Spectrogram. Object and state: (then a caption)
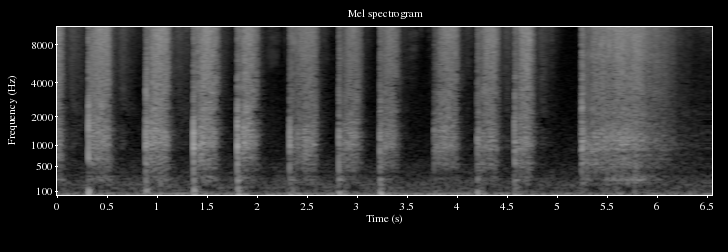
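Sand swept with a small broom. A small natural-fiber hand broom sweeps a small heap of fine green sand across a dark surface. Eleven quick, uneven strokes each give a bright, hissing rub of bristles through the grains. The last stroke is longer and drawn out.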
